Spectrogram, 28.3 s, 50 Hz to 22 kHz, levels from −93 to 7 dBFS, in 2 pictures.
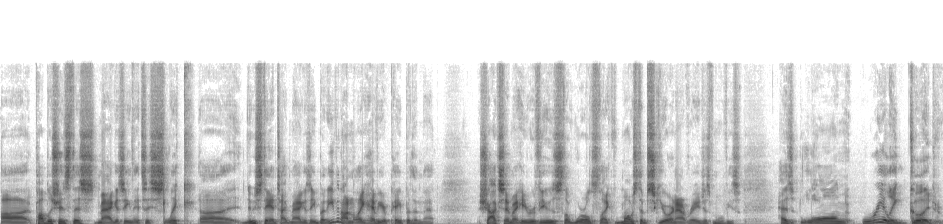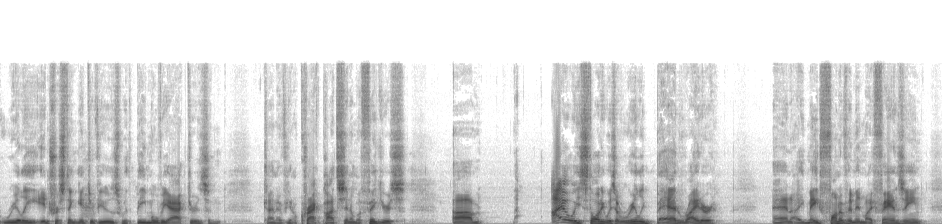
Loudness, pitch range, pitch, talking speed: -24 LUFS, 95-130 Hz, 115 Hz, 145 wpm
